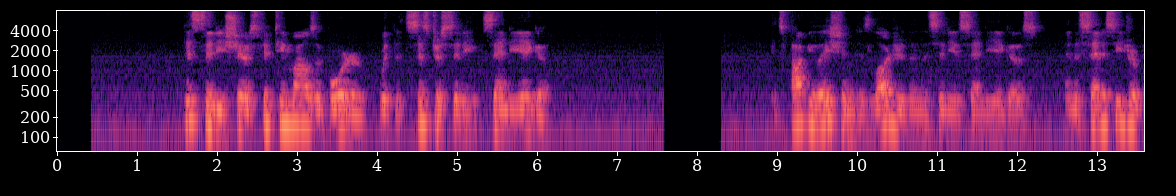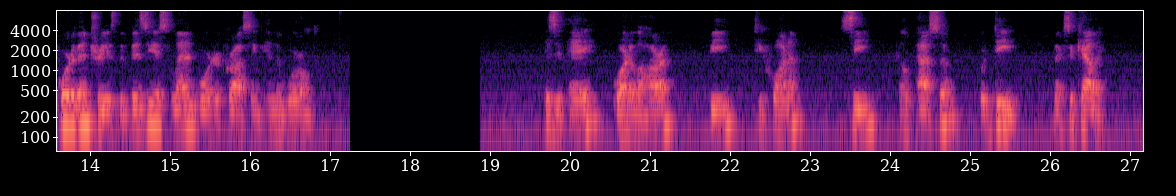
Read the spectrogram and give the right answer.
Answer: If you chose Tijuana, you're correct.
